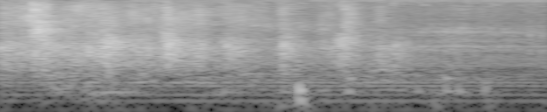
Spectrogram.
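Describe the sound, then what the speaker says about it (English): Audience applause at a motivational talk event, a soft, muffled patter of clapping with a few louder hand claps scattered through it, heard at a distance throughout. "A big round of applause for NPS."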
